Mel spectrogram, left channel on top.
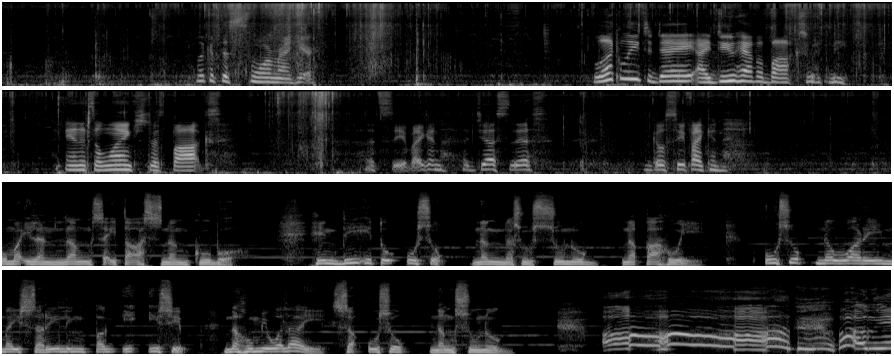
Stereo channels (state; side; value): different; both; correlation 0.00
